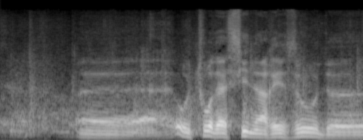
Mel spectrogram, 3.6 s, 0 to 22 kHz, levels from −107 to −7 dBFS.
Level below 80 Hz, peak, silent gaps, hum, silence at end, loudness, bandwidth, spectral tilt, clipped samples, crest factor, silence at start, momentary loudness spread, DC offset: -62 dBFS; -12 dBFS; none; none; 0 s; -30 LUFS; 16.5 kHz; -6.5 dB/octave; under 0.1%; 18 dB; 0 s; 20 LU; under 0.1%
